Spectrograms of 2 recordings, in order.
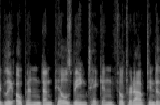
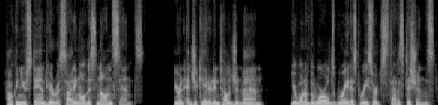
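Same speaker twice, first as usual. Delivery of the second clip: high, exasperated protest; acted indignation, pitched well up; indignant outburst; 6 semitones higher than usual. A narrator's reading. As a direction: confront him in a raised, urgent pitch. Acted angry outburst in story.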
